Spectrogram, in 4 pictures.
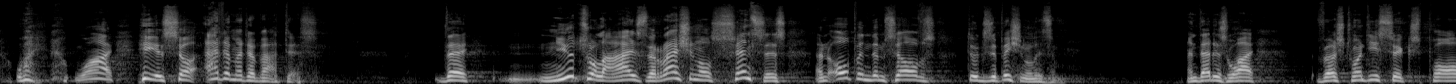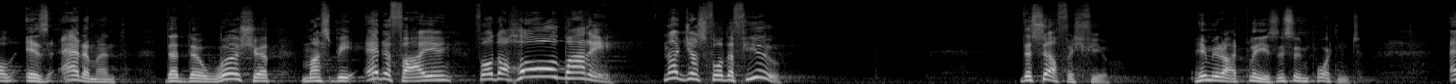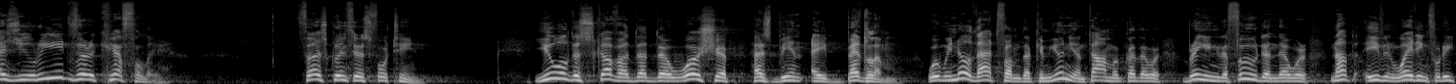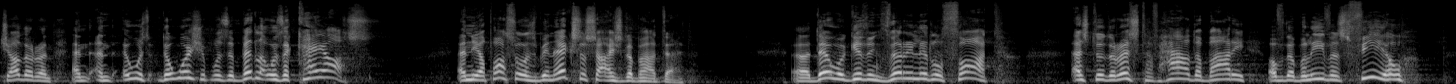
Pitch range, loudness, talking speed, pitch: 155-225 Hz, -23 LUFS, 140 wpm, 185 Hz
